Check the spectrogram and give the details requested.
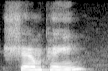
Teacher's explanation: sometimes with the words borrowed from French we use the sh sound like champagne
